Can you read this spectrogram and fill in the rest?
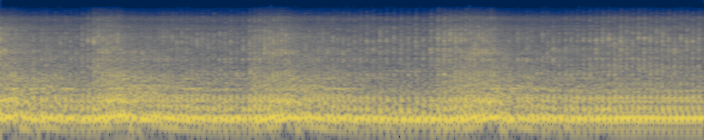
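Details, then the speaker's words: Salvage motorcycle revived, first running, fuel leaking: steady even twin-cylinder idle, meaty throaty beat, no misses or knocks; running normally. "oh my God T it lives it sounds meaty as hell she's throaty dude"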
